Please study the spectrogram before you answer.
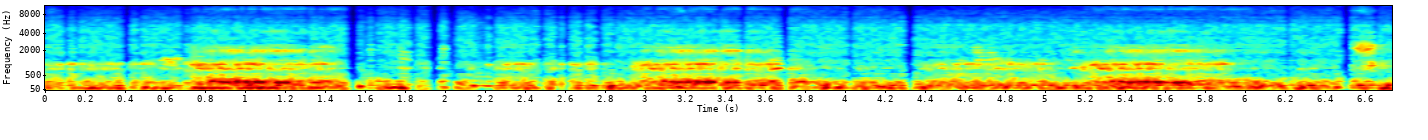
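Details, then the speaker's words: Rhonchi, teaching audio: low, rumbling, snoring-like breath sounds repeating with each breath as air from the trachea and bronchi meets mucus and fluid secretions. "what causes the sound well it occurs whenever air leaves the trachea and bronchus and it hits secretions like mucus and fluid and whenever it does this it creates this snoring-like sound that you're hearing"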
